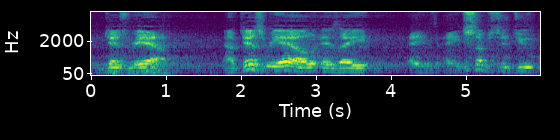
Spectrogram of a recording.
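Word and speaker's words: Jezreel: Now, Jezrael is a a a substitute word for Israel. In in the Hebrew, Jezrael is pronounced Yazar and Hebrew is pronounced Israel.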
